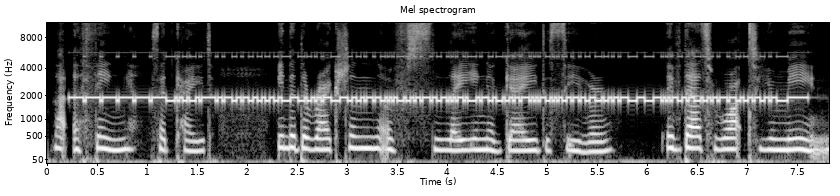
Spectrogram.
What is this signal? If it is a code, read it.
RTTY (45.45 baud, 170 Hz shift), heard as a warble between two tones, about 1850 Hz centre, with speech in English. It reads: 0889 9814 2637 6402 9960 7005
